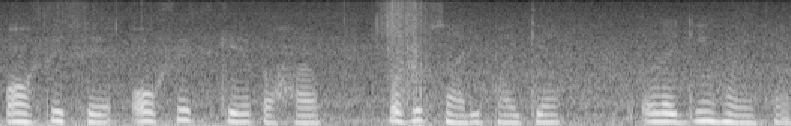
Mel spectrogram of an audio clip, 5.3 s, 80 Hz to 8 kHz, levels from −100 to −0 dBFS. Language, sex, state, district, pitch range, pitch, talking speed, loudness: Hindi, female, Punjab, Pathankot, 170-195 Hz, 185 Hz, 125 wpm, -16 LUFS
